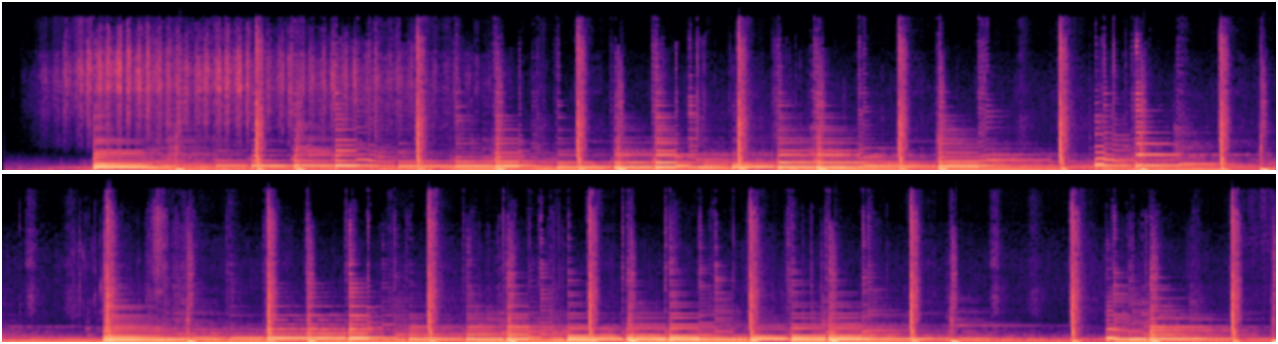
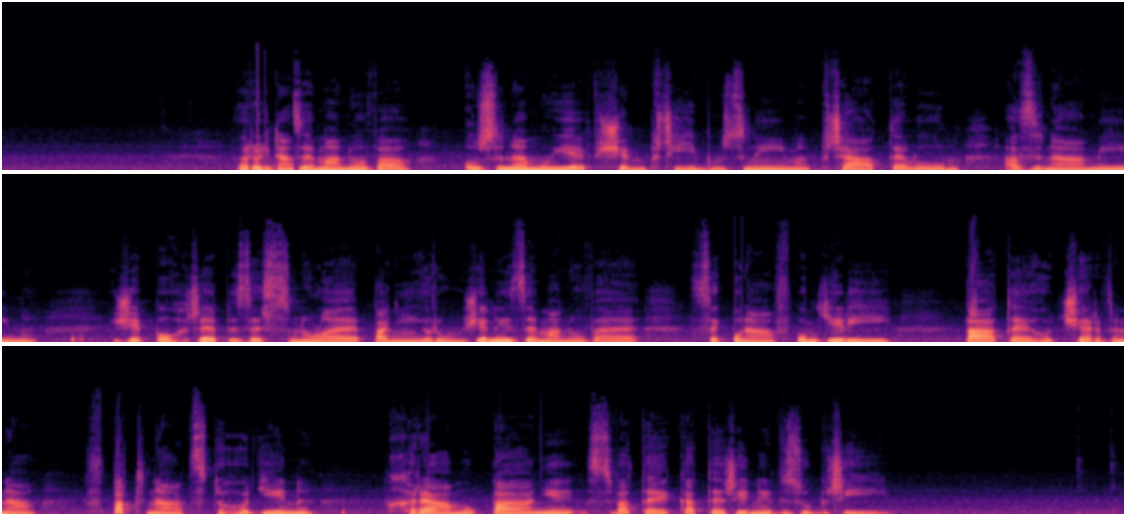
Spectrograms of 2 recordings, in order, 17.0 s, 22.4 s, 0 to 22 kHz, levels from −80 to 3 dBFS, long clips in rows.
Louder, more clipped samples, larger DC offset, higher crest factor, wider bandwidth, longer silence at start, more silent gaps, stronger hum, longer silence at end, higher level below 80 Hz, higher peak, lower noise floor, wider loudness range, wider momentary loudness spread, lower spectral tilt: first, -12 LUFS vs -20 LUFS; neither; neither; second, 12 dB vs 20 dB; first, over 20 kHz vs 13.5 kHz; second, 0 s vs 1.55 s; neither; neither; second, 0 s vs 1.55 s; first, -22 dBFS vs -60 dBFS; about the same, 0 dBFS vs 0 dBFS; second, -32 dBFS vs -47 dBFS; about the same, 4 LU vs 3 LU; about the same, 9 LU vs 10 LU; about the same, -5 dB/octave vs -5.5 dB/octave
